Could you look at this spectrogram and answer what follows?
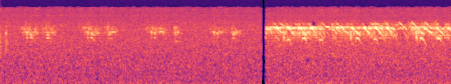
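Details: Bluebirds feeding nestlings: short groups of faint high chirps, then after a brief break a louder, near-continuous run of rapid high twittering to the end, with low rumbling background noise.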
